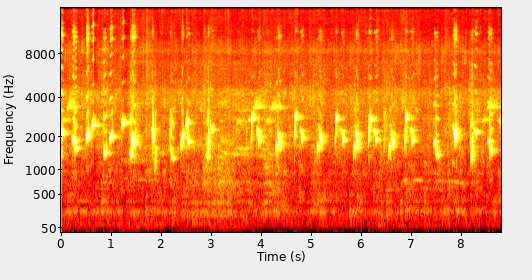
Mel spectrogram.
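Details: Long song of a sooty-headed bulbul, played to stir other bulbuls into singing: dense stream of chirpy whistled notes with brief trills, scarcely pausing, steady loudness throughout and a low background hum.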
